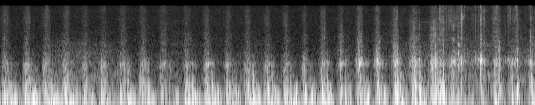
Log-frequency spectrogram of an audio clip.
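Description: A small pink squishy rubber pineapple toy with a blue plastic top, soft and pliable, is held in one hand and squeezed and tapped with fingertips. Quick, soft, sticky taps repeat in a steady patter, mostly low and muffled with faint bright clicks, and each tap dies away almost at once.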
